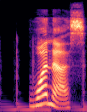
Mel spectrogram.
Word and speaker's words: Oneus: Oneus, pronounced like the words “one” and “us” together, is a 5 member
